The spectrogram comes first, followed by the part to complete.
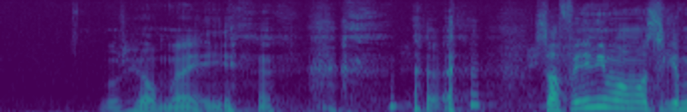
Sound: laughing

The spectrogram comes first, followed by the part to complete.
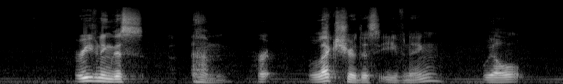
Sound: clear throat

